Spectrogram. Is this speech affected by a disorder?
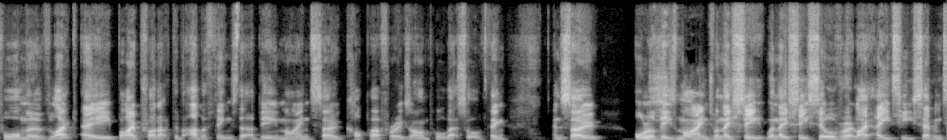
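No.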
